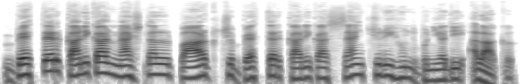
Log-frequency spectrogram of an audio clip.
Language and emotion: Kashmiri, neutral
